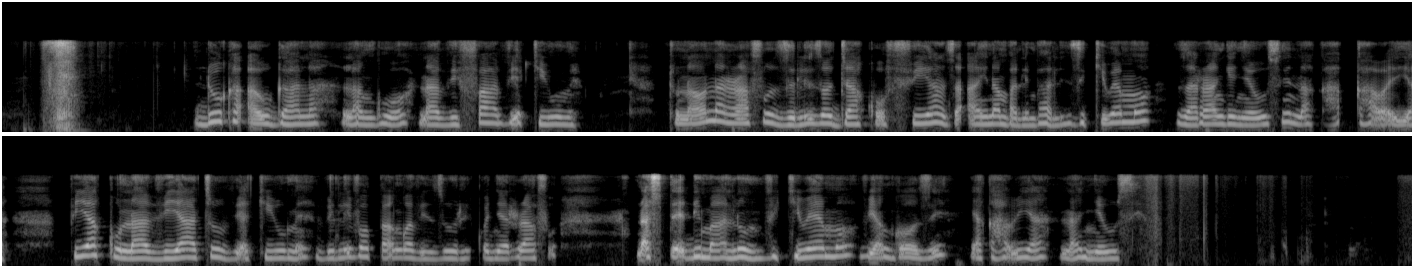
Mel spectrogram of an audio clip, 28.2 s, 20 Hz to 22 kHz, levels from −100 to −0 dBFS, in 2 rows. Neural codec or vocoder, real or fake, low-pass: none; real; 7.2 kHz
